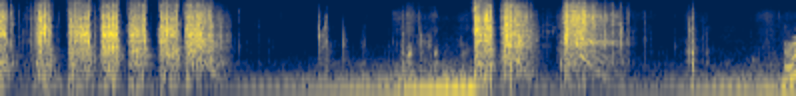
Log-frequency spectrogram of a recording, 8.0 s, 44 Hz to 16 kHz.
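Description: A socket wrench removes the caliper bracket bolts on a 2013 Jeep Patriot, with a fast run of loud ratcheting bursts, a pause, then a few more clicks and metallic clatters close by.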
